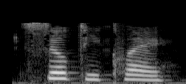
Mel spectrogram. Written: silty clay

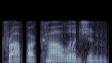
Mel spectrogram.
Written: tropocollagen

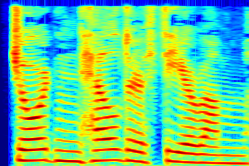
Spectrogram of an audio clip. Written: jordan holder theorem

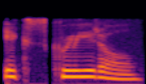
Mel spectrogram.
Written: excretal

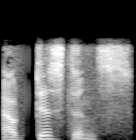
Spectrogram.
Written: outdistance

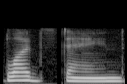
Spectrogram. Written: bloodstained

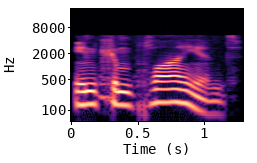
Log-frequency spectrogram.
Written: incompliant

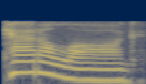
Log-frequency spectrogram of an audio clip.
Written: catalogue

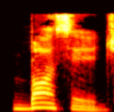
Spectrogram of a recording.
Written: bossage

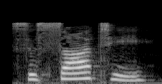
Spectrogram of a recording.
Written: sassatie

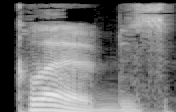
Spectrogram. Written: Klebs

